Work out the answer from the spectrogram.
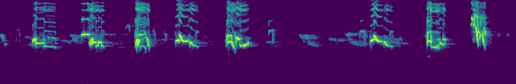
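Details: American robin singing a long sequence of clear, warbled whistled phrases, mostly falling in pitch, in loose groups separated by short pauses.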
